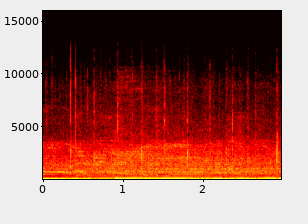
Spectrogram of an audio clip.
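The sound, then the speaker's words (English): A basketball arena crowd at a Friday night Chicago Bulls home game against the Brooklyn Nets fills the air with a steady, dense roar of chatter. It grows slightly louder after the first second, with scattered sharp claps or clicks and a low rumble underneath. “Last Friday night, the Chicago Bulls faced off against the Brooklyn Nets.”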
